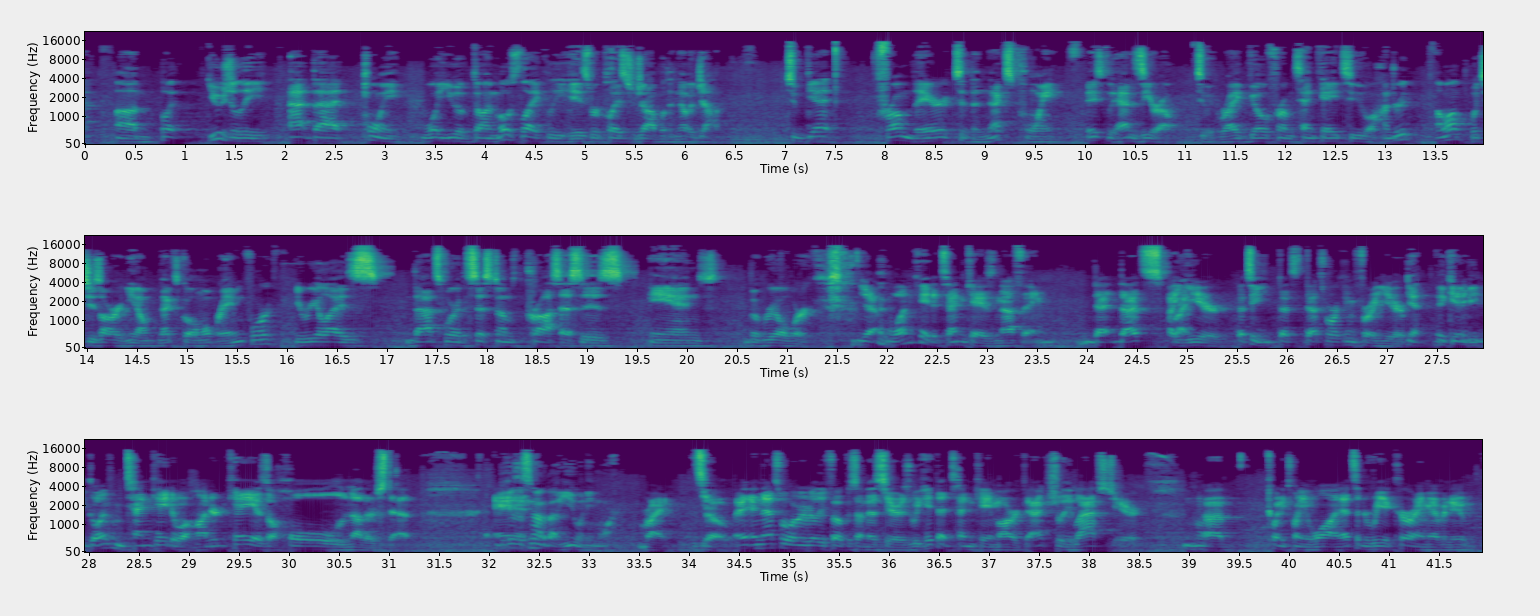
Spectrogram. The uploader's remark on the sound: In this episode, we host our first-ever recording in person while on our trip to Colombia! With that in mind, we did want to let you know the audio quality isn't great.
